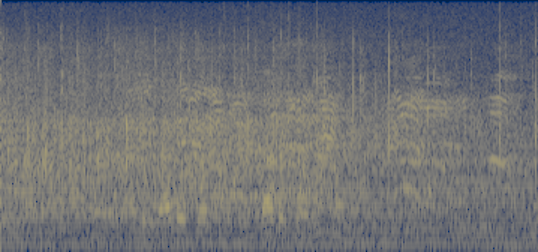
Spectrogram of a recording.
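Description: Faint field sound of a professional football match in an empty stadium: players shouting and calling to each other across the pitch, many short overlapping voices over a low steady hum.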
